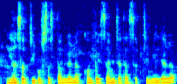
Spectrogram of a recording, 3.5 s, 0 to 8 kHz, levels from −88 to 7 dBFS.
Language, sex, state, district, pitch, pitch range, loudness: Bhojpuri, female, Uttar Pradesh, Varanasi, 175 Hz, 170-185 Hz, -24 LUFS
